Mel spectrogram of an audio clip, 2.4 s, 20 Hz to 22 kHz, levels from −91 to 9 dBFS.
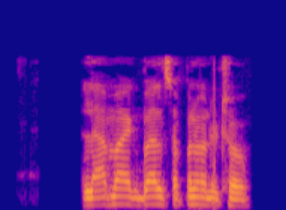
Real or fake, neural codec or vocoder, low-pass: fake; vocoder, 22.05 kHz, 80 mel bands, Vocos; 7.2 kHz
